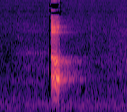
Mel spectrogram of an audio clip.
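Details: Young child, getting crabby at nap time, has hiccups before a nap: one brief, abrupt voiced hiccup in a quiet room.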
